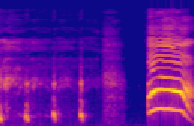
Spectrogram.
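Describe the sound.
After a few short, breathy chuckles, a person lets out a single loud, shrill screech that rises and falls, a vocal imitation of an eagle's cry.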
